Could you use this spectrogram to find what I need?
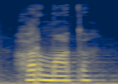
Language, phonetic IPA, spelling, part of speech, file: Belarusian, [ɣarˈmata], гармата, noun, Be-гармата.ogg
- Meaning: cannon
